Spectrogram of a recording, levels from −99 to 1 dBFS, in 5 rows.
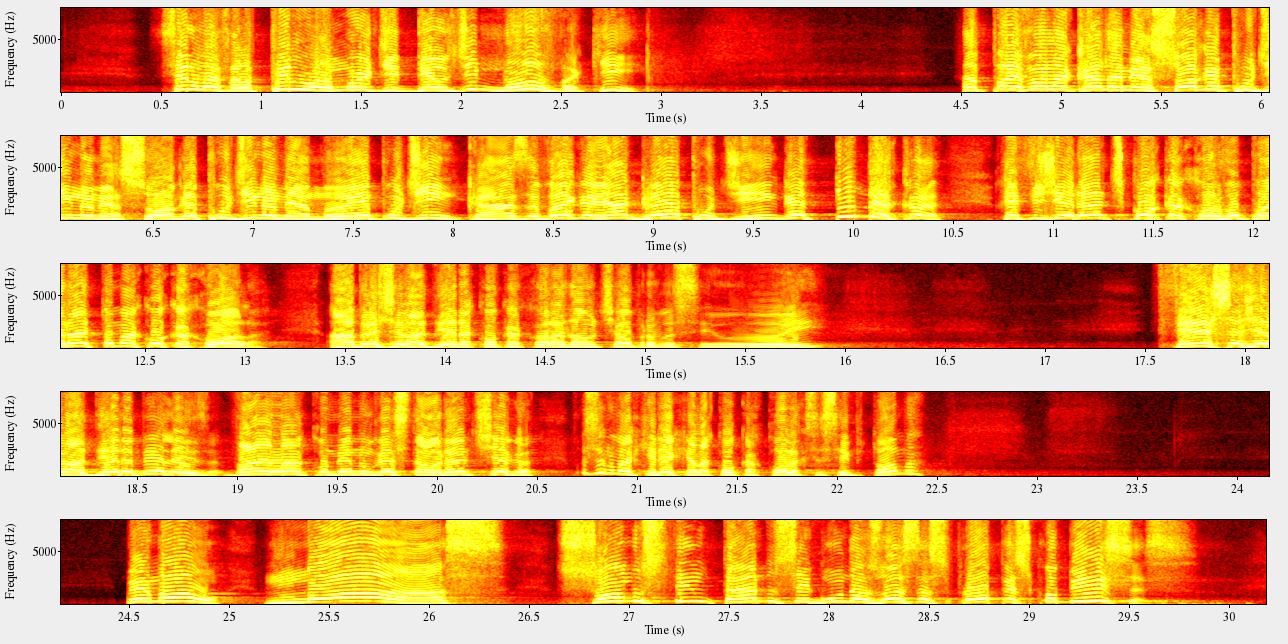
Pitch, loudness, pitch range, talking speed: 265 Hz, -5 LUFS, 220-300 Hz, 170 wpm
